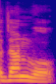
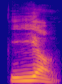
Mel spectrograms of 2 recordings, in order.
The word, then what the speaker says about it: য: কিন্তু আমাদের মতো মহান ব্যক্তিদের কে বলবে যে এই বর্ণের শুদ্ধ উচ্চারণ জ নয়, ইয়া।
